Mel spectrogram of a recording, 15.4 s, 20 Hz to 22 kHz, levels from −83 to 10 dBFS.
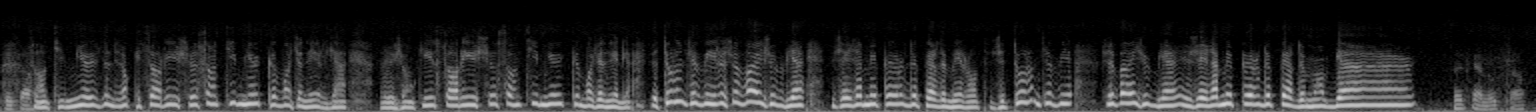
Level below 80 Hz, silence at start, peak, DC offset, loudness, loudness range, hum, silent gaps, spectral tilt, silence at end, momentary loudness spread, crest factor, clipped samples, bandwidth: -46 dBFS; 0.05 s; -6 dBFS; 1%; -19 LUFS; 4 LU; none; none; -9 dB/octave; 0.1 s; 8 LU; 12 dB; under 0.1%; 5.2 kHz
